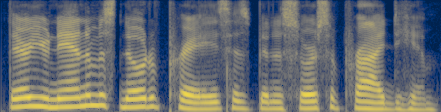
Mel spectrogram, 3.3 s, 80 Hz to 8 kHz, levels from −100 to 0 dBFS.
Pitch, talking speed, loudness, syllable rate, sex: 195 Hz, 235 wpm, -15 LUFS, 6.0 syllables/s, female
